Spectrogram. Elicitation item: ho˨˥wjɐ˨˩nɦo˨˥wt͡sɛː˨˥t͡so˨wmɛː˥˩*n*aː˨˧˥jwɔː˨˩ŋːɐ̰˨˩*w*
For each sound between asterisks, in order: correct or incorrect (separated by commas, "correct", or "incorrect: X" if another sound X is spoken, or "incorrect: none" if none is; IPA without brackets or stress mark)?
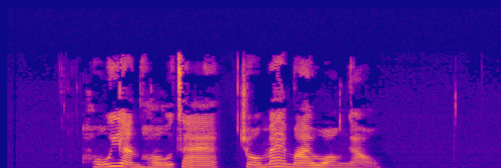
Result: incorrect: m, correct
